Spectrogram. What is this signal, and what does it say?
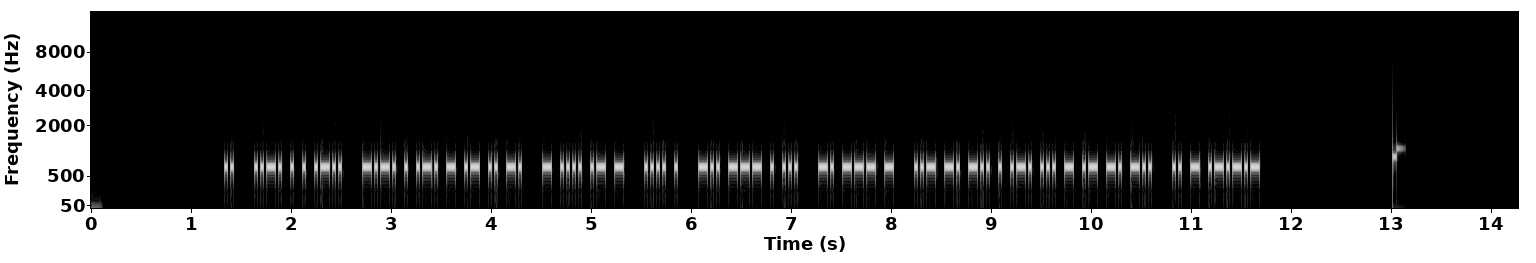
Morse code, heard as a keyed tone, about 40 wpm, 700 Hz. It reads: I FEEL CERTAIN THAT HE DOES NOT UNDERSTAND IT.
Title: Sentences from Top 1000 Words - Review Part 2 - 40wpm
